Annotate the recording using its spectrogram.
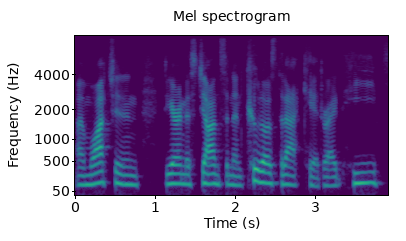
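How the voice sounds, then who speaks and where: A man's voice: medium pitch, steady tone, normal speed, dry recording, clean studio sound. An Irish man in his forties, a guest on a podcast, talking casually and rambling with many fillers and restarts. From Ireland.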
